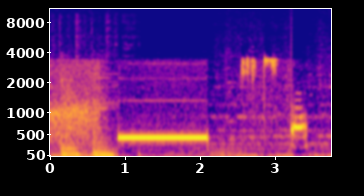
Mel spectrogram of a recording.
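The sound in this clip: An outgoing telephone call produces a steady, low, humming dial tone that holds for just over a second, followed by a few short, high dialing beeps and a brief final tone.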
